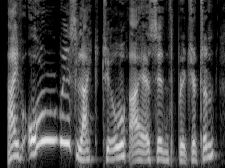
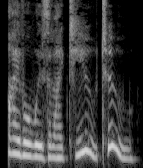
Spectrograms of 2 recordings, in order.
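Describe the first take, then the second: First: Crotchety countess. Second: Lightly voiced, higher-pitched young woman; young woman's reply. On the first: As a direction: proclaim it bluntly, leaning hard on "always". Countess declares her liking. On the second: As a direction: answer in kind, leaning on "you". Hyacinth returns the compliment. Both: A narrator's reading.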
